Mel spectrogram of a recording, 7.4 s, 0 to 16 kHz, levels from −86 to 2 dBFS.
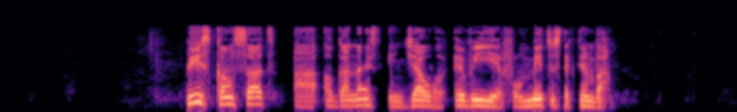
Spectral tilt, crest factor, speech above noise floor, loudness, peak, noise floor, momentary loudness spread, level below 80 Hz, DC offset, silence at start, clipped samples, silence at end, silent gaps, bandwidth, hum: -4.5 dB/octave; 18 dB; 66 dB; -17 LUFS; -2 dBFS; -82 dBFS; 11 LU; -56 dBFS; under 0.1%; 1.85 s; under 0.1%; 1.3 s; none; 7.6 kHz; none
